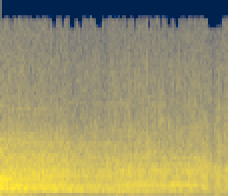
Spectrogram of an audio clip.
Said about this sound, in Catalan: és la primera vegada a la vida que veig un tècnic de so que s'aplaudeix a si mateix, eh?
